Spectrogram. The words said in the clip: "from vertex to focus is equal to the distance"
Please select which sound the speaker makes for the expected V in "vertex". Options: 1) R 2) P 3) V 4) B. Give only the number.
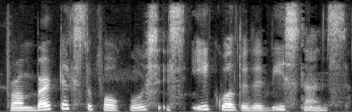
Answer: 4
